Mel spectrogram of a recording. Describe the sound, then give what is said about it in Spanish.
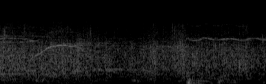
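An audience applauds a woman who has just spoken, a dense wash of many hands clapping at an even, sustained loudness for a few seconds, with a faint whistle-like tone rising above it. “Dale un aplauso como ella se lo merece.”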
